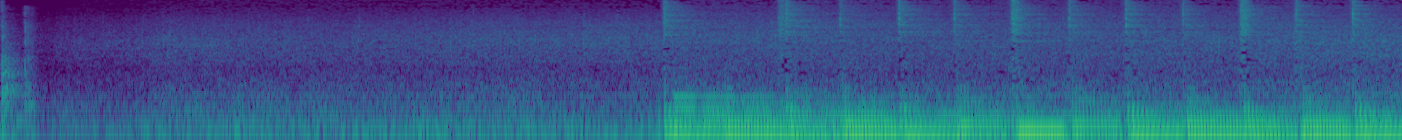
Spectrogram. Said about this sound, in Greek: Εδώ στην Αττική καταιγίδες μας τάξανε, καταιγίδες δεν είδαμε. Γι' αυτό μου βάλανε και το σχετικό ηχητικό να το θυμηθώ.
